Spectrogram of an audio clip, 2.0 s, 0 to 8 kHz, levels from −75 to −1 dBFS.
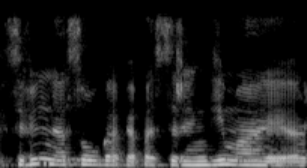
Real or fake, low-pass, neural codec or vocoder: real; 7.2 kHz; none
